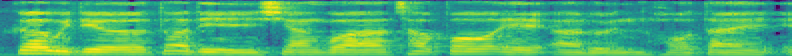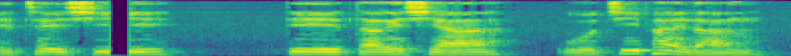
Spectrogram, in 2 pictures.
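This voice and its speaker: Slightly dull recording, guy with a taiwanese hokkien accent reading a devotional really slowly, measured and formal. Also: medium pitch, fairly even intonation, darkish tone. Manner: measured, formal read-aloud delivery. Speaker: devotional reader and narrator. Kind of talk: scripted devotional narration.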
